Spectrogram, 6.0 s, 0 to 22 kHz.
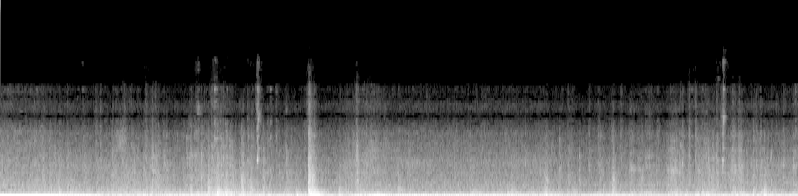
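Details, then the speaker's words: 1946 Studebaker M5 pickup with a 1970-81 Camaro front subframe and disc brakes, on a test drive after the squealing pads were replaced with new Performance Friction pads. It slows under engine and road rumble with some body rattles and clunks, but no squeal or grinding: quiet brakes. "oh and it stops pretty good too bang bang no squealing though that's perfect oh this is a thousand times better"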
